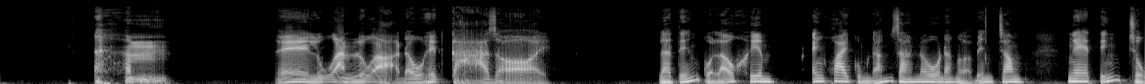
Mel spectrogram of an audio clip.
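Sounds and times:
man clearing his throat: 0:00.9 - 0:01.8
speech: 0:01.2 - 0:01.8, 0:02.8 - 0:05.6, 0:06.6 - 0:11.4.

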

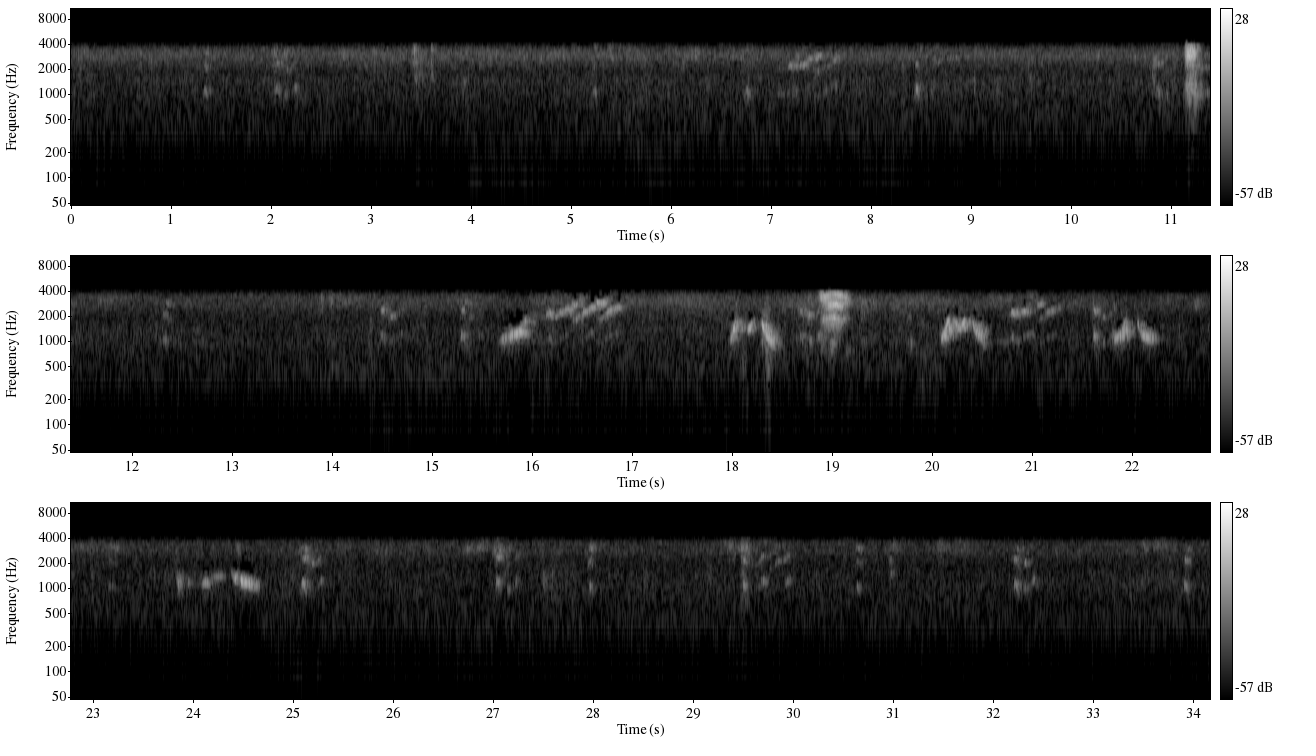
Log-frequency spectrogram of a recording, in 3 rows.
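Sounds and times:
Common hill myna whistles and harsh calls: 0:15.3 - 0:17.0, 0:18.0 - 0:19.2, 0:20.1 - 0:22.3, 0:23.8 - 0:25.4.

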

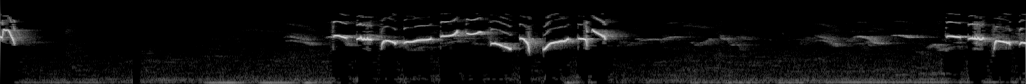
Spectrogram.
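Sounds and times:
Oriental magpie-robin of the form kacer poci singing loud varied whistles and trills: 0:00.0 - 0:00.4, 0:02.8 - 0:10.2.

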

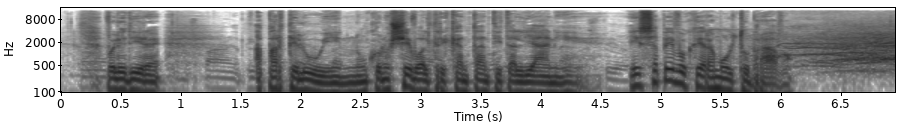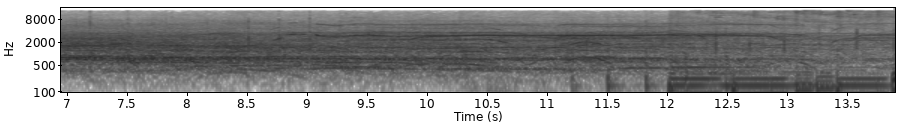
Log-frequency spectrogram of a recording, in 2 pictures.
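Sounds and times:
speech: 0:00.4 - 0:06.3
Turin concert audience chanting stadium-style chants at an Italian singer: 0:06.2 - 0:13.8.

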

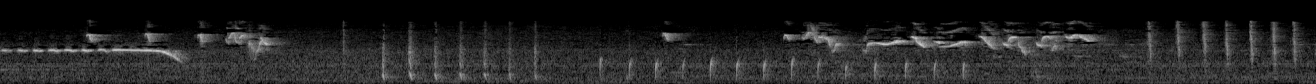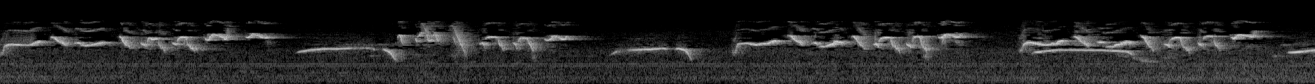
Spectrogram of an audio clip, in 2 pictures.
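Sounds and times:
Oriental magpie-robin song: 0:00.0 - 0:02.8, 0:07.8 - 0:11.6, 0:13.1 - 0:26.3.

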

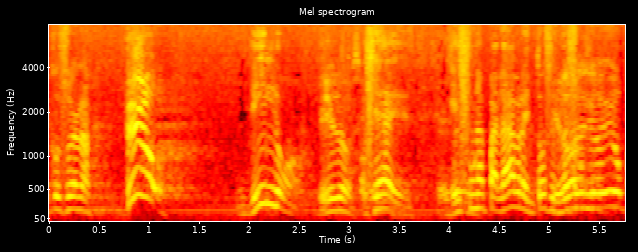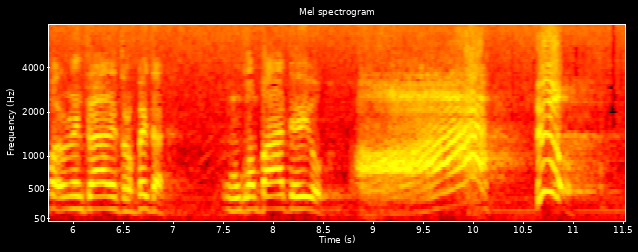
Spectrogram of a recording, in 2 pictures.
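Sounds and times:
speech: 0:00.0 - 0:01.2, 0:01.9 - 0:09.1
man's loud drawn-out shout: 0:00.8 - 0:01.5, 0:08.8 - 0:11.4.

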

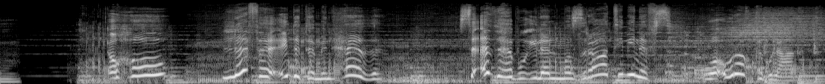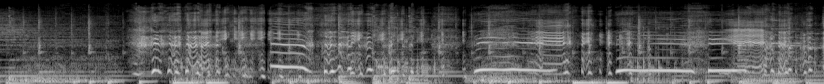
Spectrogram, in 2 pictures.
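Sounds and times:
speech: 0:00.8 - 0:08.2
children playing in a house giggling and squealing: 0:09.6 - 0:16.4
playful shrieks: 0:12.9 - 0:16.1.

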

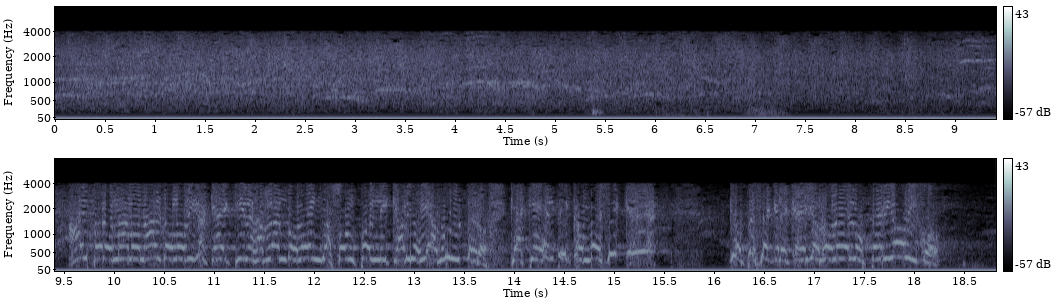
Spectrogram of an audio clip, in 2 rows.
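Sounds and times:
church congregation applause during a Pentecostal sermon: 0:00.0 - 0:13.9
speech: 0:09.8 - 0:15.6, 0:16.2 - 0:18.4.

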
